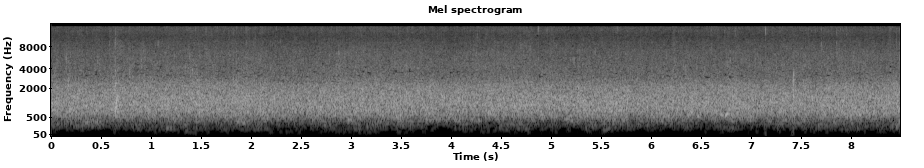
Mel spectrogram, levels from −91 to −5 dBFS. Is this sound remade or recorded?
recorded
